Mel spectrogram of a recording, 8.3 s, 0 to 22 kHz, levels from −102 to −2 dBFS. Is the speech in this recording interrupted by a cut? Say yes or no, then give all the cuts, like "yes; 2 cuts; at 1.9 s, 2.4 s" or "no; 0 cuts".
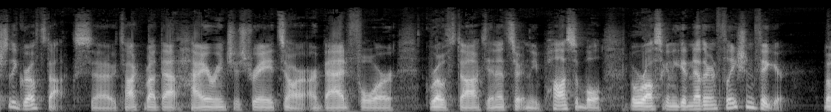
yes; 1 cut; at 4.8 s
